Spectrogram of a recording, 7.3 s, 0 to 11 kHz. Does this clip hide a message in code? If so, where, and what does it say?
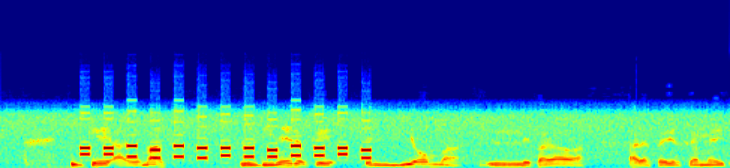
Yes: DTMF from 0.8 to 3.7 s, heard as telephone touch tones, dialled by machine, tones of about 100 ms. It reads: 0061628549801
